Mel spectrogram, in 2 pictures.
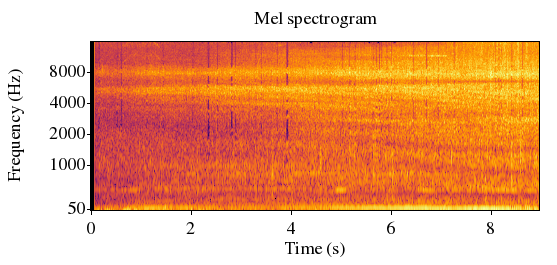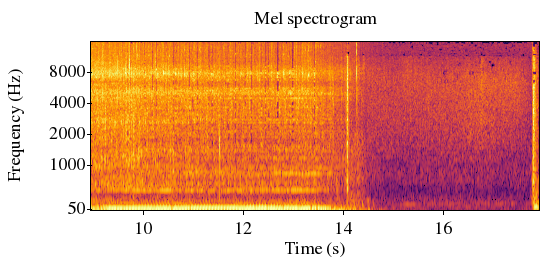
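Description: A car engine running as the car drives slowly closer, growing louder until it cuts off about fourteen seconds in. After that, a faint low hum, then a short sharp knock at the very end.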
